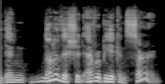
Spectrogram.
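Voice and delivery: ordinary talk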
